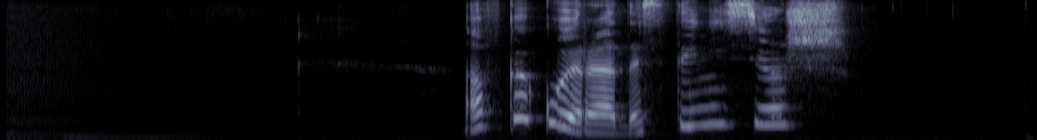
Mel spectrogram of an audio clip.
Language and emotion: Russian, positive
